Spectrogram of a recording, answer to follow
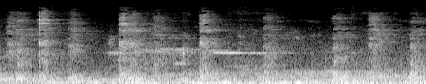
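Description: Irregular sharp metallic clinks and knocks, like hammering, about two a second, over a steady low rumble; a brief high tone sounds about two seconds in and the loudest knock comes about three seconds in.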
